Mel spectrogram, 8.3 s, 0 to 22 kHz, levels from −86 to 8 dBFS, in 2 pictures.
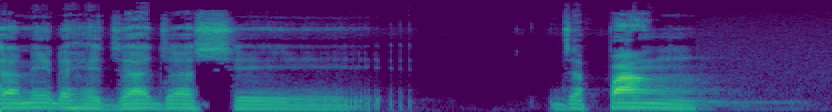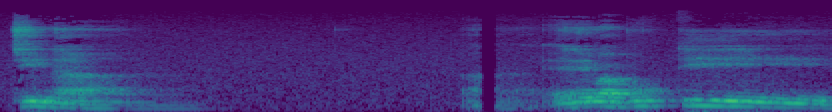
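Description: At 3.49 s the close microphone's feed likely drops out and the recording falls back to a distant pickup, which stays in place to the end. The speech turns roomy and hollow, thinner in the bass, about 5 dB quieter, with room noise sitting only about 25 dB below it.

From 6.52 to 6.64 s, damaged data in the compressed stream makes the decoder misread frames, lose sync and hunt for the next valid header. The result is a brief glitch.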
